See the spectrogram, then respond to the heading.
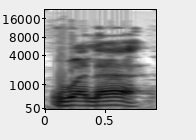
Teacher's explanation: واو کے لیے شفتین ہمیشہ میں کہتا ہوں گول کریں گے. ولا الف پتلا ہے کیونکہ اس کا ماقبل پتلے حروف میں سے ہے لام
